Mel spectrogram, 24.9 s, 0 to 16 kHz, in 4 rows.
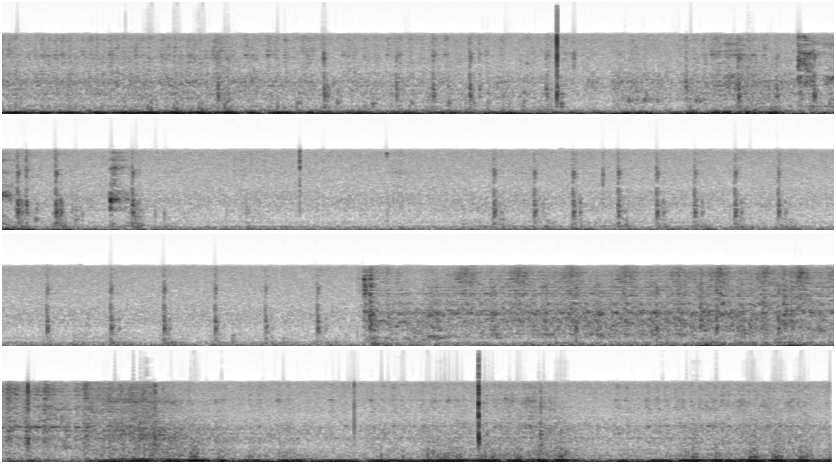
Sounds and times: Car: 0.0s - 24.9s.

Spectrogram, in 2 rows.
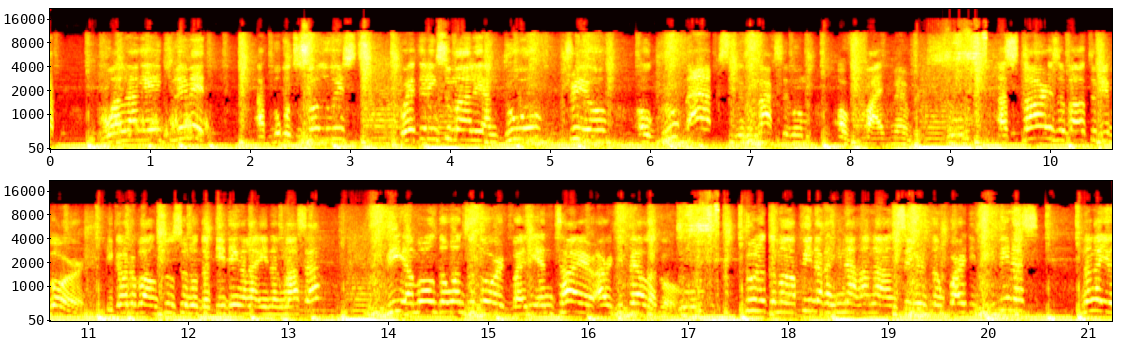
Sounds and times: Speech: 0.0s - 8.8s, 9.5s - 13.4s
Music: 0.0s - 21.2s.

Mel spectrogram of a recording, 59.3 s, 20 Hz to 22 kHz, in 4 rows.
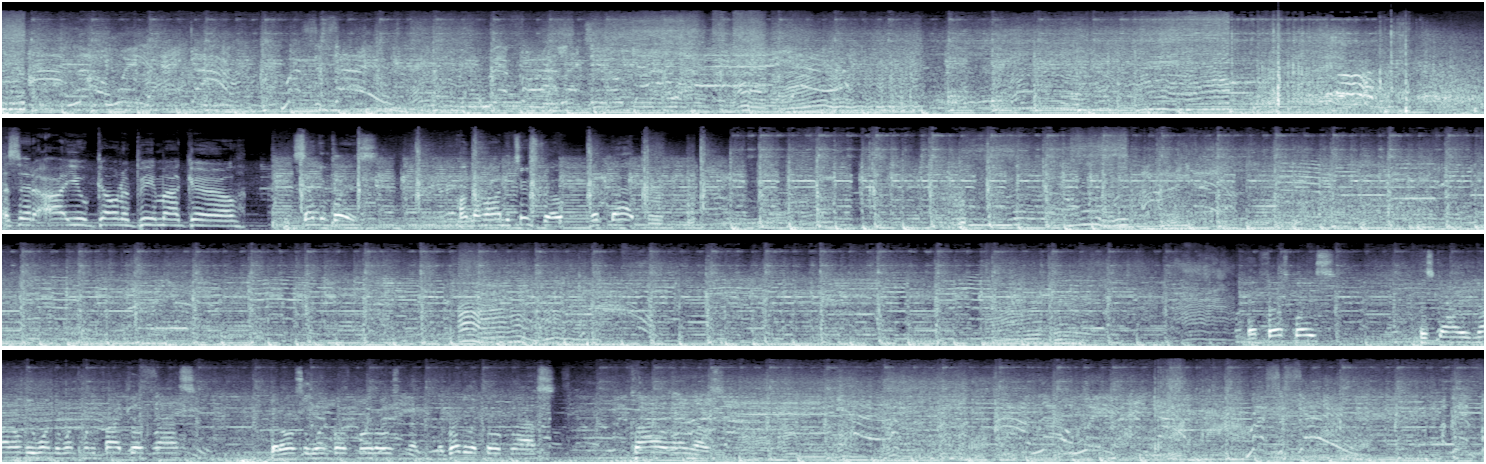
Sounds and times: Motorcycle: 0.0s - 14.8s, 18.4s - 47.3s, 49.6s - 59.2s
Music: 0.0s - 59.2s
Speech: 14.8s - 18.6s, 19.2s - 21.5s, 42.0s - 43.1s, 43.8s - 46.6s, 47.2s - 51.8s.

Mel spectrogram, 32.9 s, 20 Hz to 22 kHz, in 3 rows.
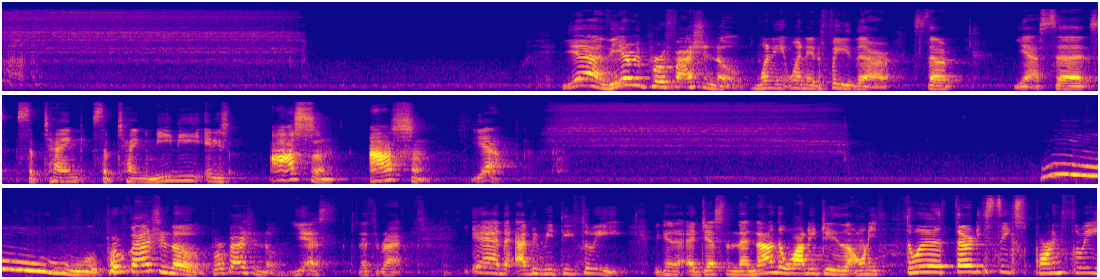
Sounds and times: Inside, small room: 0.0s - 32.8s
Speech: 5.6s - 9.6s, 10.2s - 16.1s, 21.4s - 26.0s, 26.6s - 32.8s.

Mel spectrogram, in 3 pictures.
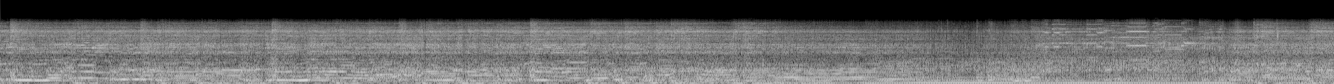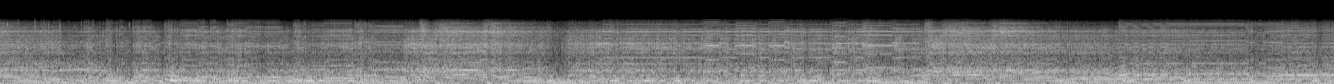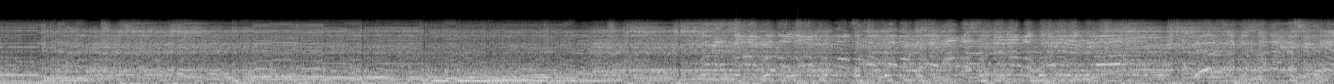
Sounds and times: Music: 0.0s - 40.0s.

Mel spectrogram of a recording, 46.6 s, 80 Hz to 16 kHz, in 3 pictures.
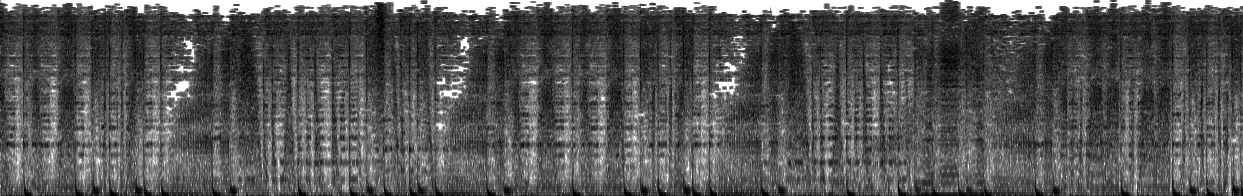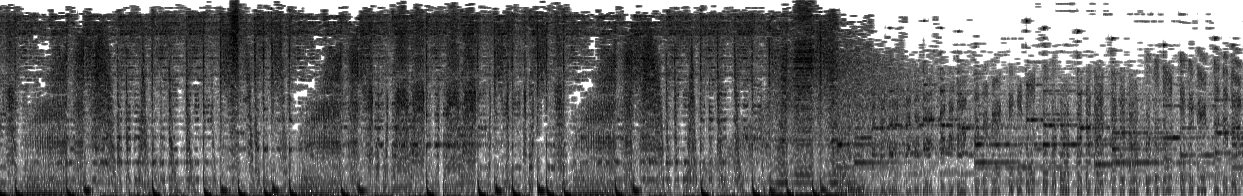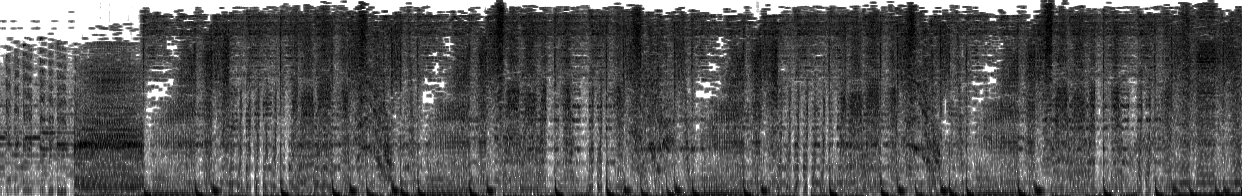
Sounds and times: Dubstep: 0.0s - 46.6s.

